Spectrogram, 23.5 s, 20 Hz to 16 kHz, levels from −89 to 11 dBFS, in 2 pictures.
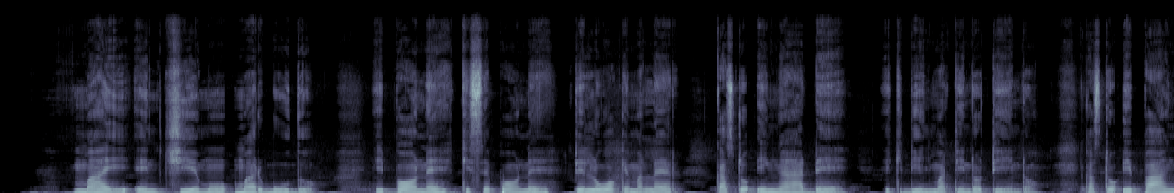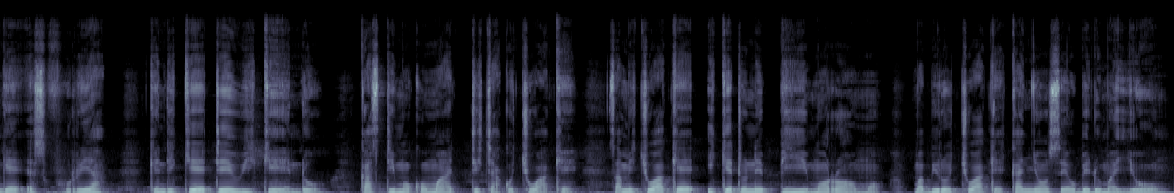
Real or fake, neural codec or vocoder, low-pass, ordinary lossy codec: real; none; 14.4 kHz; none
